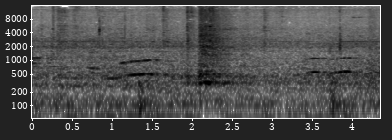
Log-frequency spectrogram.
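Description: Steady low rumble of background room noise, with a few short, faint hums of a voice and a brief rustling burst about two seconds in.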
